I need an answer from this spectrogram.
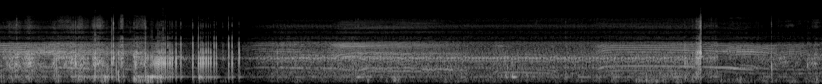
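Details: Flock of sheep bleating in Haugesund, Norway: rustling and handling noise at first, then several long quavering bleats from different animals overlapping.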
